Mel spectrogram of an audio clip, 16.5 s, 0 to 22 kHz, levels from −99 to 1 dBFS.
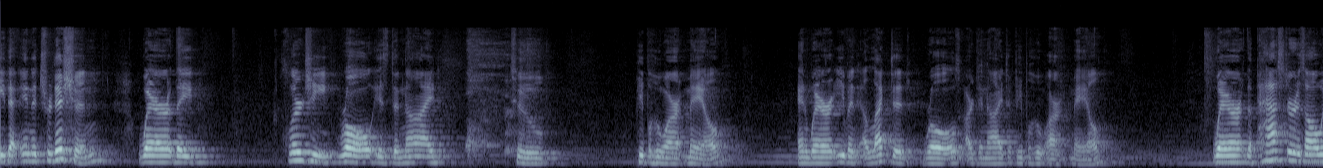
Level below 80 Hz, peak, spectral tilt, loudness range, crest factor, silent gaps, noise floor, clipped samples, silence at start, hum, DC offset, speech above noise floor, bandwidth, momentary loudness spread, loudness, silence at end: -86 dBFS; -16 dBFS; -6 dB/octave; 8 LU; 20 dB; none; -68 dBFS; under 0.1%; 0 s; none; under 0.1%; 34 dB; 11.5 kHz; 19 LU; -35 LUFS; 0 s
